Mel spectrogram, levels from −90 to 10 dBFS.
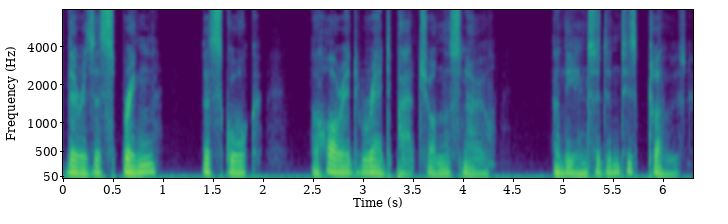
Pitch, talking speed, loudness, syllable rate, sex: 105 Hz, 170 wpm, -19 LUFS, 4.9 syllables/s, male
